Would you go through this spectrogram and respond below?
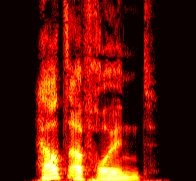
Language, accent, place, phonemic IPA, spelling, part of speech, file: German, Germany, Berlin, /ˈhɛʁt͡sʔɛɐ̯ˌfʁɔɪ̯ənt/, herzerfreuend, adjective, De-herzerfreuend.ogg
- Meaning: heartfelt; heartwarming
